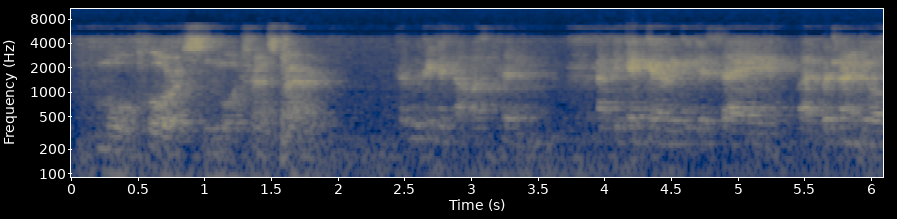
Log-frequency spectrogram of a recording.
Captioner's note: audio distorts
